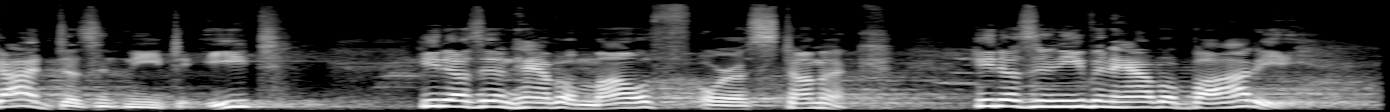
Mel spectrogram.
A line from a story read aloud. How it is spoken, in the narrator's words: Grandpa laughed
